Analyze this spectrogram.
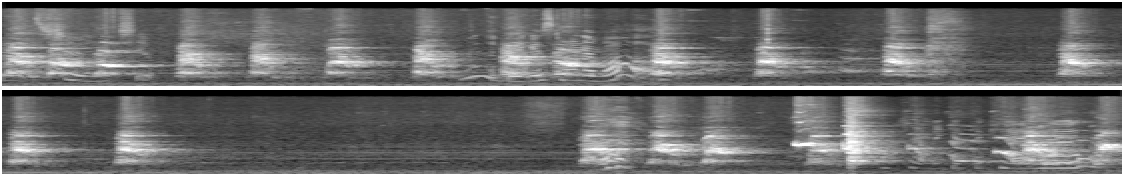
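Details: Kelpie puppies calling, a busy run of short high yips and rising whiny squeals with harmonic bands, clustered in bursts with a quiet gap near the middle before more yipping resumes.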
